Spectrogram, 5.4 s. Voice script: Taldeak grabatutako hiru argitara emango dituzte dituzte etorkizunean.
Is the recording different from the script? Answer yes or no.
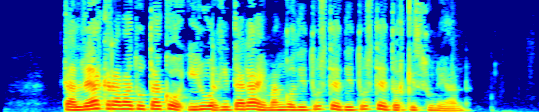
no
